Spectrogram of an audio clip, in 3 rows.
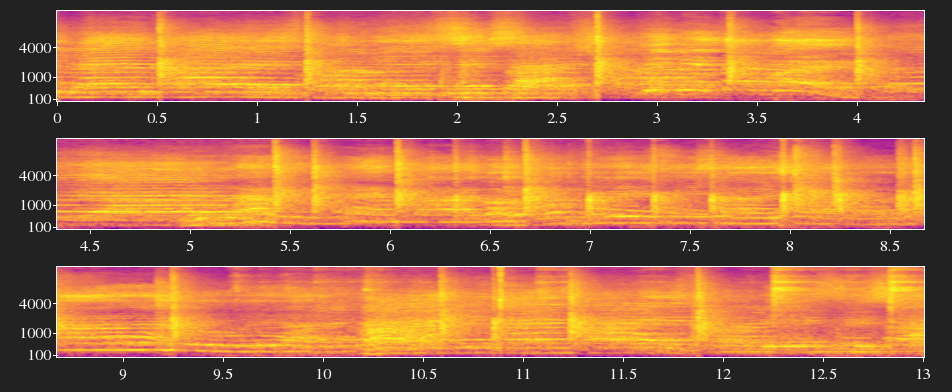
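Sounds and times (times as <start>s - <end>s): congregation singing: 0.0s - 13.0s
hand clapping: 0.5s - 1.5s, 2.6s - 4.2s, 5.4s - 13.0s.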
